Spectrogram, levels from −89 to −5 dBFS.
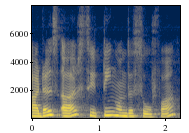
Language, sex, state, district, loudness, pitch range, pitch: English, female, Telangana, Hyderabad, -15 LUFS, 190-250 Hz, 215 Hz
